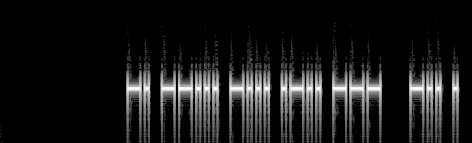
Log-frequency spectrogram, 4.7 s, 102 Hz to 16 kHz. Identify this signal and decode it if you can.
Morse code, heard as a keyed tone, about 28 wpm, 700 Hz. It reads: N7BLO DE
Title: USA Callsign DE Callsign - 5 Characters - 28wpm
